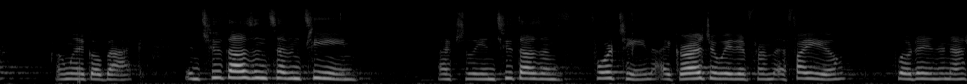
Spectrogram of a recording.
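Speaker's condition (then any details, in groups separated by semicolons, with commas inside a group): Cerebral palsy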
